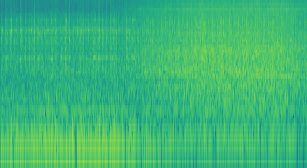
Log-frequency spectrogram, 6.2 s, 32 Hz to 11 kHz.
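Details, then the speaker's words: 1978 Datsun 280Z, sat about 20 years, first idle after a battery charge: a loud, lumpy idle with an uneven beat and a ragged low rumble. Rough idle; the owner suspects many vacuum leaks, not confirmed. "I mean there's got to be a million vacuum leaks but it runs so the next step is to get a proper battery in here"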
